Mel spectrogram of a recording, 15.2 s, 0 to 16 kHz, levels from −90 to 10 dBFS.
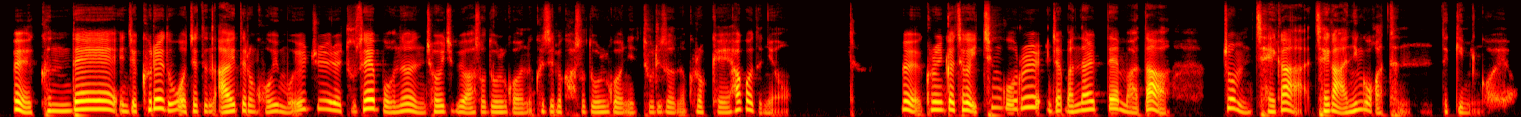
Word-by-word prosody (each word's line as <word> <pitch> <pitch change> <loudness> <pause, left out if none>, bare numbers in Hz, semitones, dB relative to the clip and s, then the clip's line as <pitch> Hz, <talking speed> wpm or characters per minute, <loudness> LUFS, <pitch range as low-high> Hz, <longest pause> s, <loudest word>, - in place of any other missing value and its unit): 예. 230 -11 +6
근데 250 +5 +4
인제 195 -2 -2
그래도 260 -4 +3
어쨌든 190 +1 -1
아이들은 195 +2 +3
거의 180 +4 -3
뭐 160 -5 -6
1 260 - -2
주일에 260 -6 -1
2-3 275 +7 +4
번은 180 - -2
저희 180 +1 0
집에 180 -1 -5
와서 165 +2 -2
놀건 165 -4 -4
그 - - -8
집에 180 -1 -4
가서 175 - -8
놀건 165 -2 -3
이제 150 +1 -10
2 165 0 -8
이서는 165 -2 -7
그렇게 165 -2 -6
하거든요. 240 +2 -1 1.3
네. 255 -2 +3
그러니까 240 0 +3
제가 235 0 +3
이 - - +1
친구를 310 +1 0
이제 205 - -1
만날 230 +8 +2
때마다 280 -4 +3 0.5
좀 265 - -1
제가, 200 +5 +2
제가 200 0 +4
아닌 180 +10 0
것 225 - 0
같은 - - -7 0.4
느낌인 - - -9
거예요. - - -12
200 Hz, 330 characters per minute, -23 LUFS, 170-245 Hz, 1.3 s, 예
